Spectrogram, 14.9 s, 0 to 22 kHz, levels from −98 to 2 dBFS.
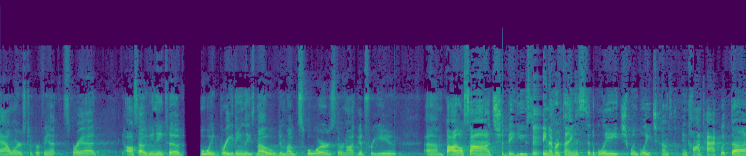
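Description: A long network dropout, the likely cause of the break from 3.67 to 4.03 s, interrupts the audio. About 340 ms never arrives. The receiver tries to cover the hole by extending the last sound, which decays into a fading buzz or hiss. For most of the span, roughly 290 ms, only silence or a faint steady floor remains. The audio then resumes further along, and the lost stretch is simply absent.

A repeated buffer occurs twice, at 7.87 to 7.89 s and again at 10.03 to 10.05 s. Each time, fresh audio misses its deadline, so the device replays its last 10.67 ms chunk twice more. That chunk length fits a 512-sample buffer. Because the repeated piece is so short, the hard joins merge into a brief click or tiny buzz. Roughly 20 ms of real audio is skipped each time.

Repeated packet loss, heard as robotic sound, follows from 10.37 to 10.87 s. Within that half second there are four separate gaps, the longest 174 ms, totalling about 320 ms missing. 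Each gap is patched by stretching the preceding sound, and about 61 percent of the span is filled this way. With holes arriving in quick succession, the result is choppy, with chunks of the audio dropped out.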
